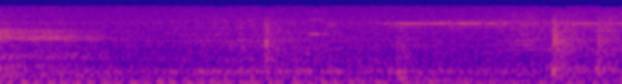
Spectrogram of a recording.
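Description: A steady low hum inside a car cabin, with a faint thin high whine joining about halfway through.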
